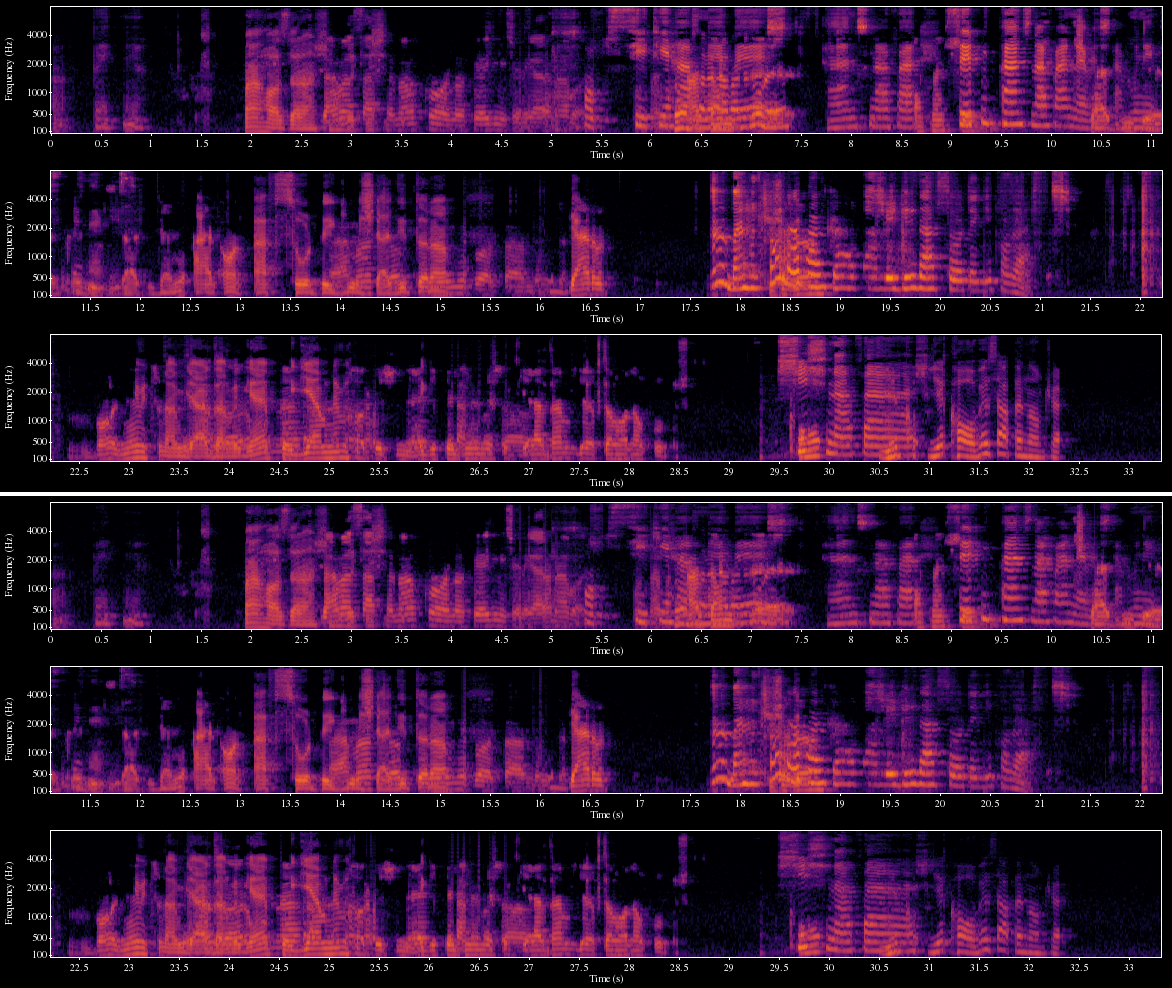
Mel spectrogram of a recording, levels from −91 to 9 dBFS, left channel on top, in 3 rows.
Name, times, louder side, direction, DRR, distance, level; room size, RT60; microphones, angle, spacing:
voice 1, 0.4-0.9 5.3-7.3 7.8-8.6 9.0-11.8 17.7-21.3 22.0-22.1 29.5-30.9, left 4 dB, 60° left, 1.0 m, -30 dB
voice 2, 1.9-3.3 6.4-7.4 8.6-9.3 10.2-15.1 16.1-16.7 18.2-18.8 22.5-28.6, equal, ahead, 0.3 m, -34 dB
voice 3, 2.7-5.5 5.8-6.2 13.9-16.3 23.5-24.9 25.2-26.0 26.3-27.0, right 3 dB, 80° right, 0.9 m, -39 dB
voice 4, 6.2-7.4 29.7-29.9 30.5-30.7 31.0-32.3, left 7 dB, 85° left, 0.3 m, -31 dB
13.5 x 5.8 x 3.8 m
head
